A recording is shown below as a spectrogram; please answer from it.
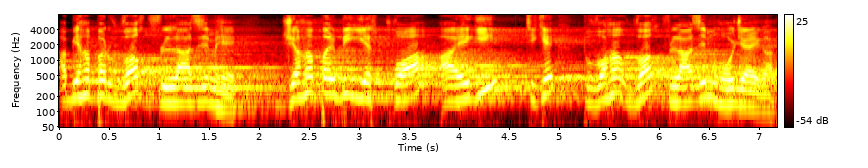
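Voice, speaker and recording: A man teaching a recitation lesson, explaining briskly and then chanting each example slowly and melodically. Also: a little high, animated, dark tone. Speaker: Quran teacher. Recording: echoey hall, distant mic, faint music.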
